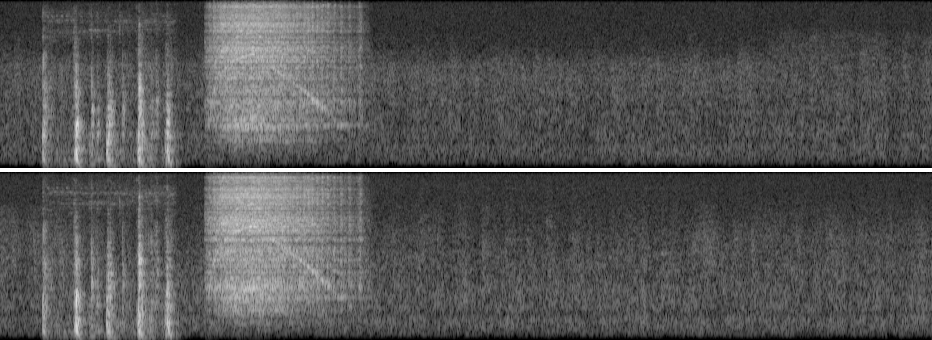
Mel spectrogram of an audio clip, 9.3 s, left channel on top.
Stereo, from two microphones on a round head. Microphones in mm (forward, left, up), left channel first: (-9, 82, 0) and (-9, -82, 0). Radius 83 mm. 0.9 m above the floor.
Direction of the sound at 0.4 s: 25° left (ahead or behind).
